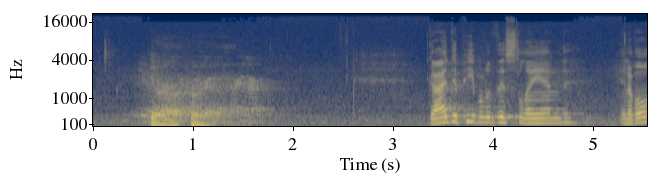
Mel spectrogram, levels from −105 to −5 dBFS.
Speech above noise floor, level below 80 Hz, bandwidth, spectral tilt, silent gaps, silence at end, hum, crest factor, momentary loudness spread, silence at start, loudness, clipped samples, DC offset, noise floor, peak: 25 dB; -50 dBFS; 19.5 kHz; -6.5 dB/octave; none; 0 s; none; 20 dB; 24 LU; 0.05 s; -32 LUFS; under 0.1%; under 0.1%; -55 dBFS; -12 dBFS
